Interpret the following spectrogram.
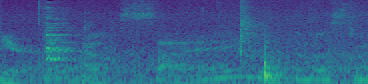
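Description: Plates and cutlery clinking on a dinner table as it is set, with one sharp clink about one and a half seconds in.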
